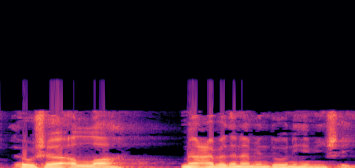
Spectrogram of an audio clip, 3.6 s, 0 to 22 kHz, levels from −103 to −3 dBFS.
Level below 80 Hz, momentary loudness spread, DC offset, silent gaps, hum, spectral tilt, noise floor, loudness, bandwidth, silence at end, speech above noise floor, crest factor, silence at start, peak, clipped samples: -54 dBFS; 6 LU; under 0.1%; none; none; -7 dB/octave; -38 dBFS; -12 LUFS; 7.8 kHz; 0 s; 27 dB; 12 dB; 0.15 s; 0 dBFS; 0.5%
